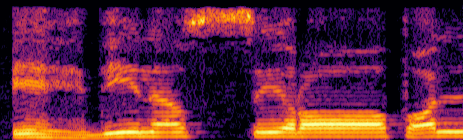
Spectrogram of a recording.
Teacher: ما جبتش صاد، ما جبتش صادين كده، لازم اريح على الصاد المشدده عشان اجيب الساكن بتاعها · Term: صاد مشدده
